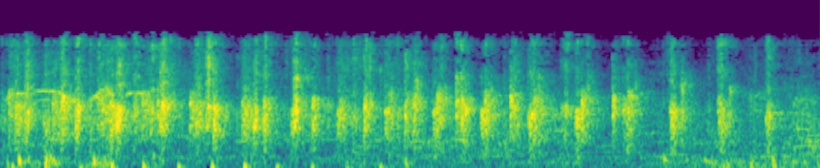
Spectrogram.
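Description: Sustained applause from a sizable crowd at a cosplay event, welcoming the next two cosplayers, dense overlapping clapping that stays loud and steady throughout, with a few faint voices mixed into the noise.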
